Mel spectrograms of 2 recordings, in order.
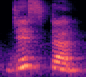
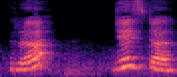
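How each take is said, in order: First: Said in the usual way. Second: register drawn out slowly, syllable by syllable; register dictated slowly to students; slow dictation. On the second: Shown as a demonstration. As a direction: stretch register out while writing it. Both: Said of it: "देखिए हम इसको किस तरह से लिखते हैं".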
